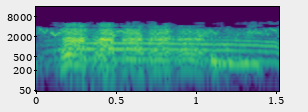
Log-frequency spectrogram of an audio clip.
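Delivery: vengeful triumphant laughter; gloating laugh. Acted. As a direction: laugh at the enemy's doom. Captives gloat over Sirgoff.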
